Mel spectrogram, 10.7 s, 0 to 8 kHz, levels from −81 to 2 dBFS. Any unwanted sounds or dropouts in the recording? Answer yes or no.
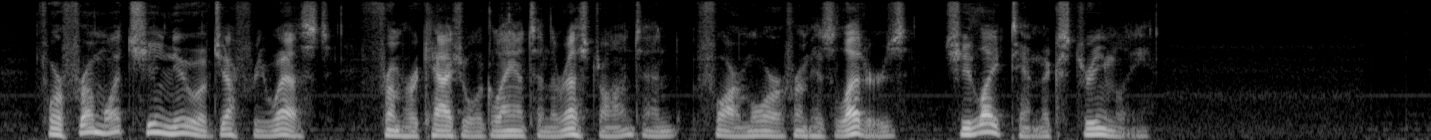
no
